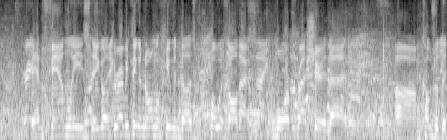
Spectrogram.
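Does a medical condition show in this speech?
No.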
